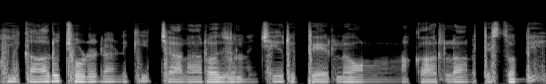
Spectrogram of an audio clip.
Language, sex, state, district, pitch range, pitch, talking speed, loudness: Telugu, male, Andhra Pradesh, Krishna, 110-125 Hz, 115 Hz, 100 wpm, -18 LUFS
